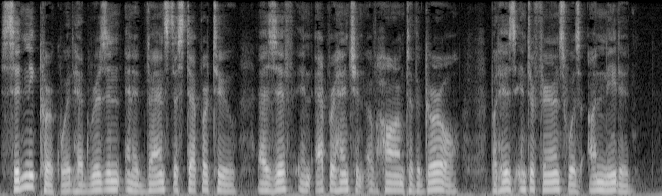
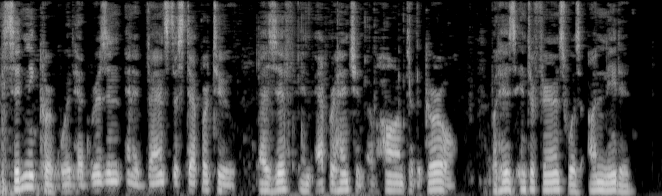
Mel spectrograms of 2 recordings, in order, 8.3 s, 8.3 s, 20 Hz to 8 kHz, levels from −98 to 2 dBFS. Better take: first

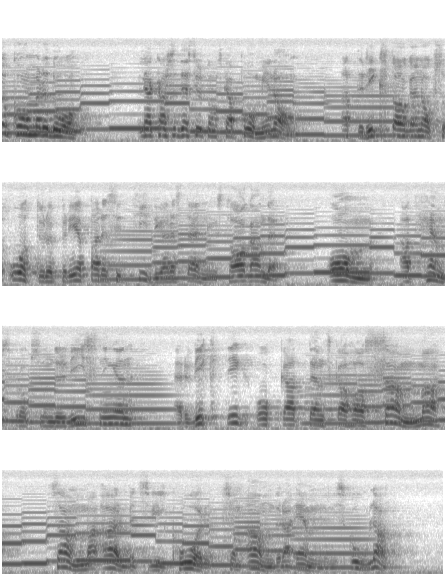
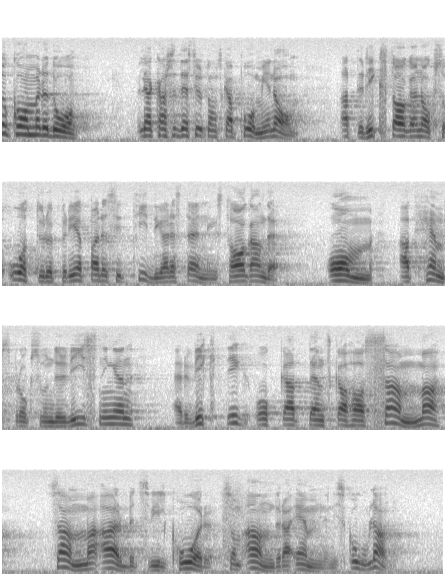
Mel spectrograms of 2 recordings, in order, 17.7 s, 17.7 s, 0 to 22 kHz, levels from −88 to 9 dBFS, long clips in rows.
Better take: second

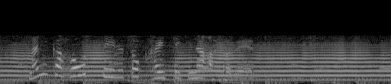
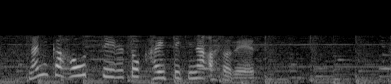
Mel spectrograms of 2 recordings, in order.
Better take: second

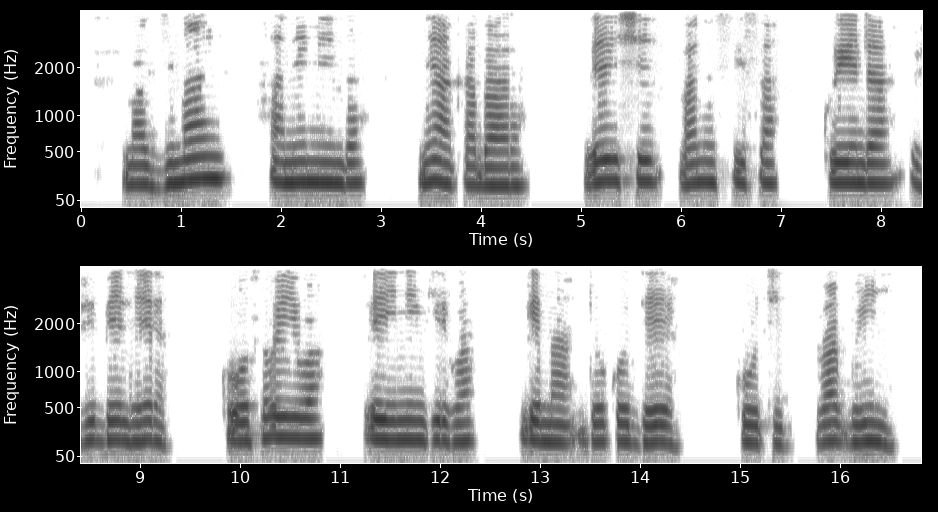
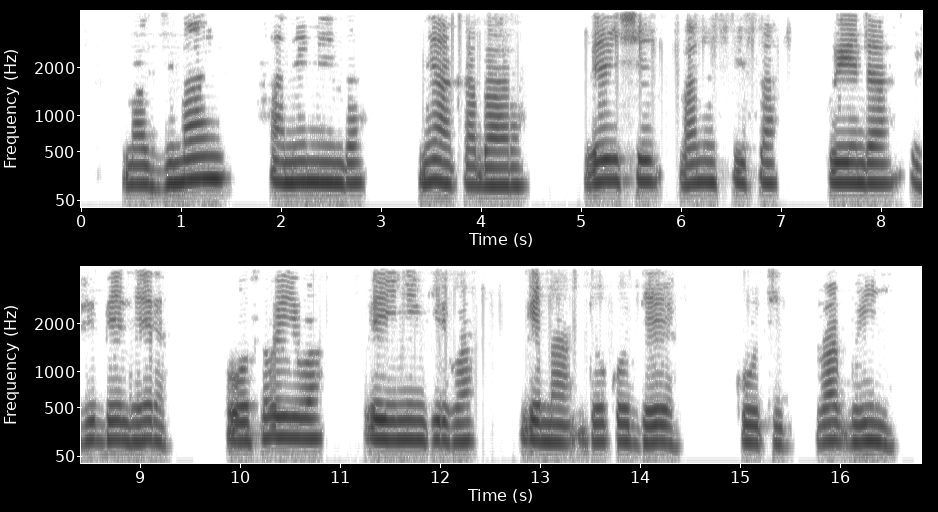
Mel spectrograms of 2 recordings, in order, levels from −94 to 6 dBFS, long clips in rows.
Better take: first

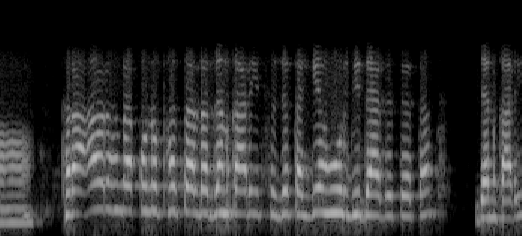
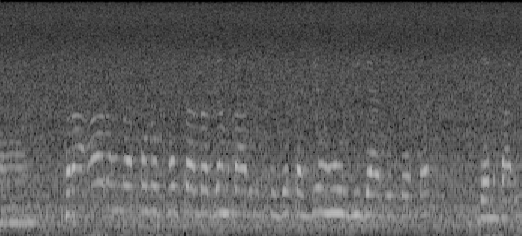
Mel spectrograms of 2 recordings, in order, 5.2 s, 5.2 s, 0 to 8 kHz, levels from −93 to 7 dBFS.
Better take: first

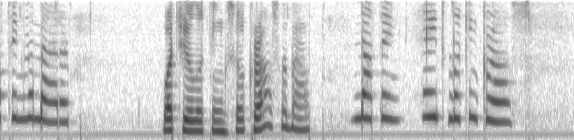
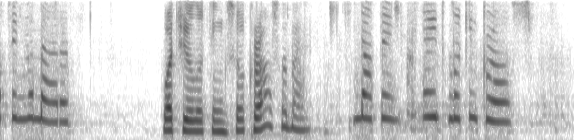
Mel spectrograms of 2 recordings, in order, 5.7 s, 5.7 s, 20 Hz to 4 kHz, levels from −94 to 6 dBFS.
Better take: first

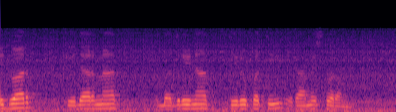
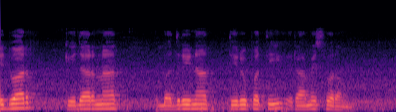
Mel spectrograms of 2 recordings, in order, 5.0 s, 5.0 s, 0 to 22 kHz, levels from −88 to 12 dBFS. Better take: second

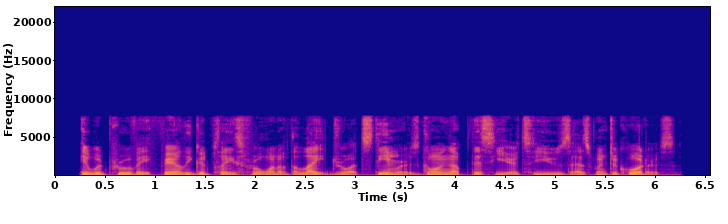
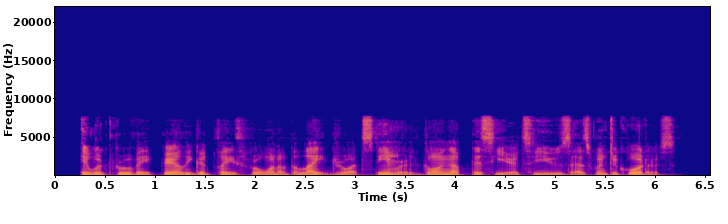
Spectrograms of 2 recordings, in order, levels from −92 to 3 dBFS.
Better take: first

